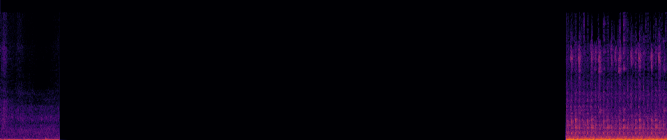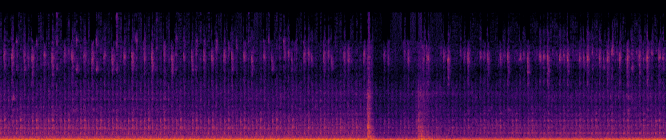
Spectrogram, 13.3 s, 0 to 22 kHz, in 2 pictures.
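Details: Gradall diesel that broke down in -8° weather, after cranking with all injectors fired: after a pause it settles into a steady, even idle clatter with no misses, running properly in the cold.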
